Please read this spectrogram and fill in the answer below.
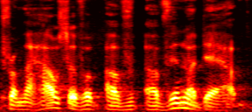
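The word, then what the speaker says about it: Abinadab: and conveyed it from the house of of Ainadab. How do you pronounce that name? Ainadav uh and and Vinadab's sons, Usuza and Ao.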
